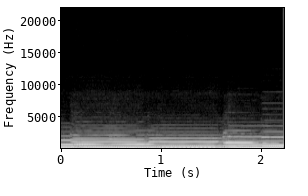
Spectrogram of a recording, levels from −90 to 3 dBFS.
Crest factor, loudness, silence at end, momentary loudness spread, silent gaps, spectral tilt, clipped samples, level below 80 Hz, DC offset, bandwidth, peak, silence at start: 12 dB; -16 LUFS; 0 s; 2 LU; none; -11.5 dB/octave; under 0.1%; -28 dBFS; under 0.1%; 4.2 kHz; -4 dBFS; 0 s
